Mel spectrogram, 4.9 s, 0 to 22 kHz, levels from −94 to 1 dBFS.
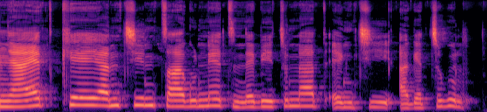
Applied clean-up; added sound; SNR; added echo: none; none; none; none.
